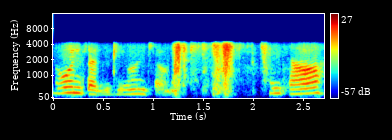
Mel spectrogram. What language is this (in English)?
Nepali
